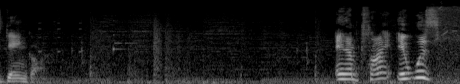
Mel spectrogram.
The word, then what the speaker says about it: Gengar: there because I'm like how could anyone pronounce Gengar like that I it might have been gen jar he said I'm like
